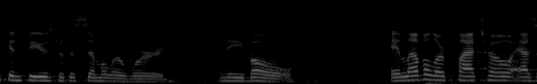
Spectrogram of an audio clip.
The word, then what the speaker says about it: niveau: This word could be confused with a similar word, niveau. A level or plateau as of existence or achievement, especially in a progression. Niveau.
